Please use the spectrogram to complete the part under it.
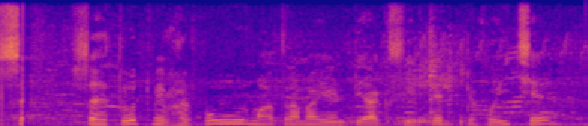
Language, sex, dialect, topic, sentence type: Maithili, male, Eastern / Thethi, agriculture, statement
